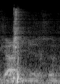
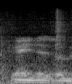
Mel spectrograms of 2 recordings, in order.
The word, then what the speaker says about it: Jainism: Jainism, Jainism, sometimes pronounced Jainism, but Jainism is more in.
